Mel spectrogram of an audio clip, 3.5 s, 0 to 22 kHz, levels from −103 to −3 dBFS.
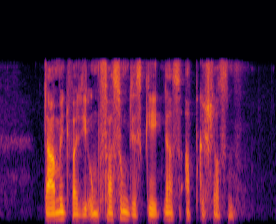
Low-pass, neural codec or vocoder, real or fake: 7.2 kHz; none; real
